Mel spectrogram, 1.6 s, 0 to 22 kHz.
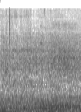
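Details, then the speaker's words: John Deere 4066R compact tractor, hydrostatic, C range, load match deactivated, throttle raised and drive pedal pressed fully: deep labored diesel rumble sags with no speed rise, engine bogging down nearly stalling; load match is designed to prevent this. "You can hear how the engine bogged down, almost stalling out. Now, load match is designed to prevent that."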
